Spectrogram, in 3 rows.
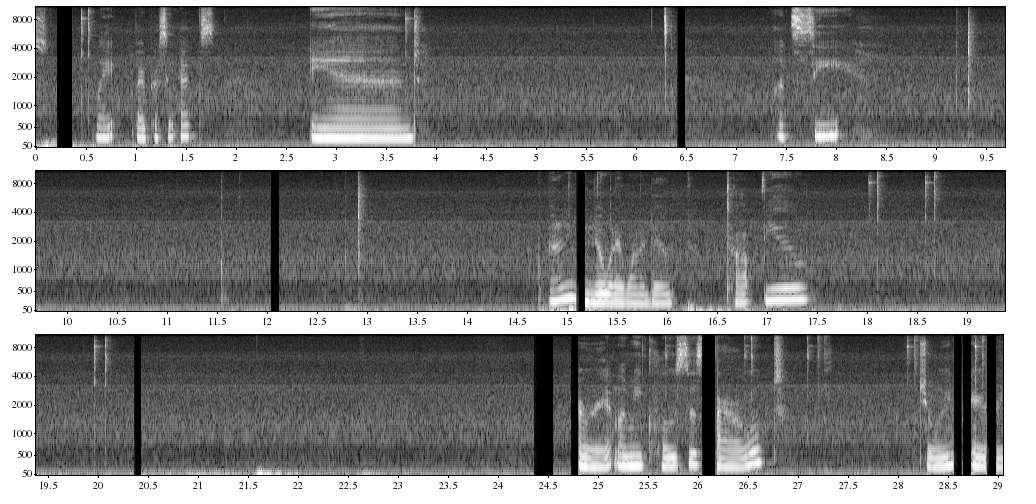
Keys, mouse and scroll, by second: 0.5 x, 1.3-4.0 scroll up 5, 11.0-12.8 middle drag, 12.8 scroll up 3, 13.3-17.2 middle drag.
